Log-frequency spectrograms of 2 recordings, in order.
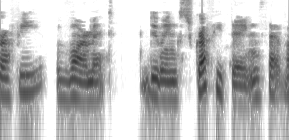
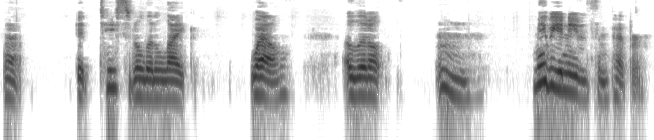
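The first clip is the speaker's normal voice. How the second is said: ordinary delivery, nothing marked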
